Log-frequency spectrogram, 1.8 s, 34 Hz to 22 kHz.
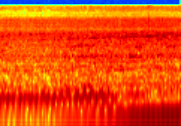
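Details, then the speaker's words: Nissan X-Trail T30, after tune-up, manual idle relearn unsuccessful: steady drone at idle with speed wandering up and down between 1000–2000 rpm without throttle; idle surging. "Hai pernah ini dia di RPM 1000-2000 dia naik turun ya teman-teman ya"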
